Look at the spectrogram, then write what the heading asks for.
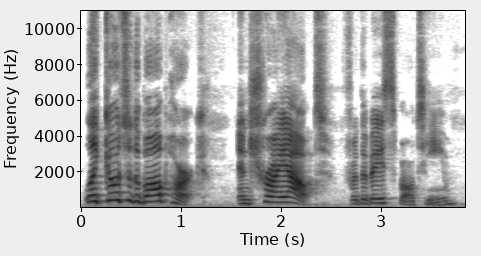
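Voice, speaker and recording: A woman's voice: high voice, very animated, moderate pace, pushed and bright, pitched above the performer's own voice, heavily acted, rough recording. A woman voicing an eager, earnest young boy adventurer in a children's storybook.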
